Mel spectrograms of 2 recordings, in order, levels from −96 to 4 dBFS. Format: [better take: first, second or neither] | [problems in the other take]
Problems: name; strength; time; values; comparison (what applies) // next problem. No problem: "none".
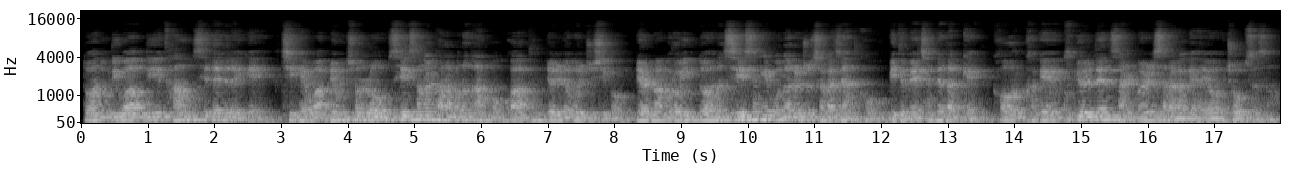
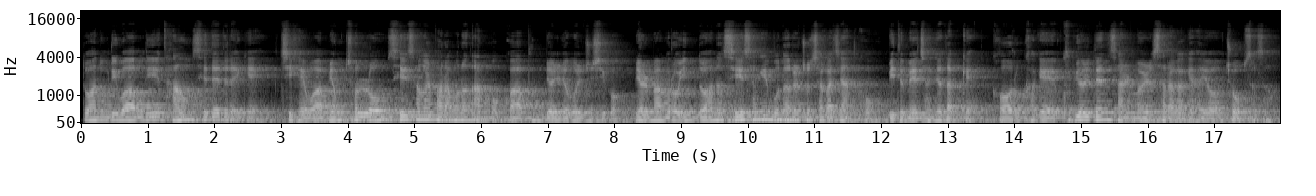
second | room echo; strong; dies away in 0.9 s; slight in the second // off-mic speech; far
